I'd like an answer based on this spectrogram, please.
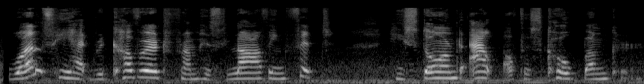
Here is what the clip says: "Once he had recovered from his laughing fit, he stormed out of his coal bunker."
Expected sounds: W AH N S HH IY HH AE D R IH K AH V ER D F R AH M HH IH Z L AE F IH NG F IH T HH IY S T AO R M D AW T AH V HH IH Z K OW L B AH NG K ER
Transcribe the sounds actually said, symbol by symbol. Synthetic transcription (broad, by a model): W AH N S HH IY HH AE D R IH K AH V ER D F R AH M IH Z L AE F IH NG F IH T HH IY S T AO R M D AW T AH V HH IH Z K OW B AH NG K ER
